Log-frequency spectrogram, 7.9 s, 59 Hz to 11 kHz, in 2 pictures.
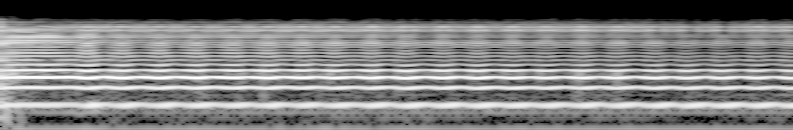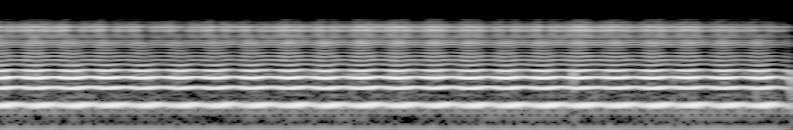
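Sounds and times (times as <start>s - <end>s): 
mellotron saxophone: 0.0s - 7.9s.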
